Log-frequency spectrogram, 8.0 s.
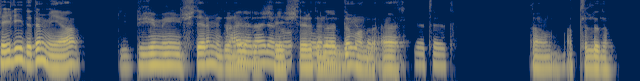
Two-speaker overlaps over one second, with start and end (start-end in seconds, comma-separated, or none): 2.8-4.8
